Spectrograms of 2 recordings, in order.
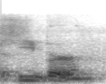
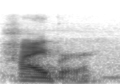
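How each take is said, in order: First: The name rhymes with Bieber. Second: The name does not rhyme with Bieber.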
